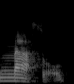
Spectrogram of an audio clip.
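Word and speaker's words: MASLD: Napp is now called massel and I'm going to apologize in advance it's a little bit of a mouthful so musle stands for metabolic dysfunction the D is silent associated thetic liver disease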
